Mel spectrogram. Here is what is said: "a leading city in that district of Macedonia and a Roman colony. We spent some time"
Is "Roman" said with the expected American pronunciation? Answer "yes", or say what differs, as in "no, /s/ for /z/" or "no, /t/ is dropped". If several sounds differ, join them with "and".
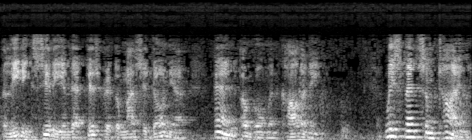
yes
